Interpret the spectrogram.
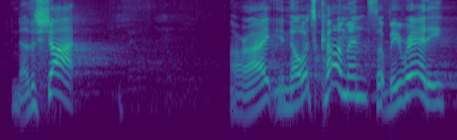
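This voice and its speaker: Man, pastor, sermon, high voice, urgent repetitive preaching, long church reverb. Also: fairly bright tone. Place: church sanctuary.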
